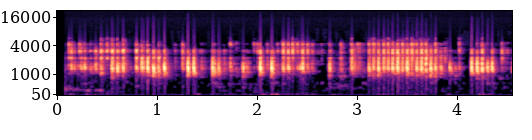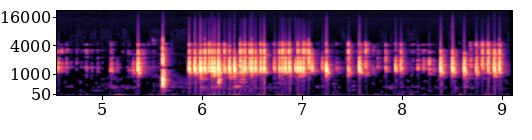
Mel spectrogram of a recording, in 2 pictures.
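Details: A Hilgendorf's tube-nosed bat, recorded in 2020, gives rapid, rattling bursts of harsh, buzzy chatter broken by short pauses.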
